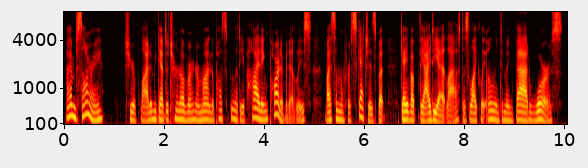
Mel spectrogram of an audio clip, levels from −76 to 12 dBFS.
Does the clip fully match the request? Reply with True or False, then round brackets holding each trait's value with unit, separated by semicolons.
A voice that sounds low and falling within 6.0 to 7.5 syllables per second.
False (165 Hz; 6.3 syllables/s)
